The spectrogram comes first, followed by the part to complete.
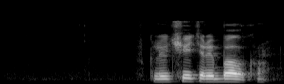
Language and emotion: Russian, neutral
